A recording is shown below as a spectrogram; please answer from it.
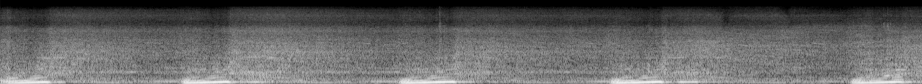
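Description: A 2013 Chevrolet Captiva Sport with power loss and multiple faults revs repeatedly, five sharp bursts of acceleration spaced about two seconds apart, each dropping back toward idle between them; loud and close.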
